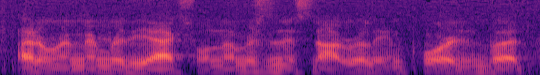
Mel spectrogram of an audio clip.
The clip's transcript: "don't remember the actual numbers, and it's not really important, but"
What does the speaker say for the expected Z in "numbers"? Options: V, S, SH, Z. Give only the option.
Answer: Z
